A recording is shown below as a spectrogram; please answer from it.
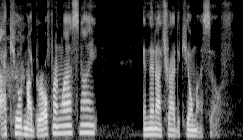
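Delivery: ordinary delivery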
